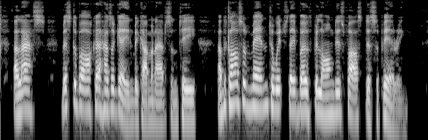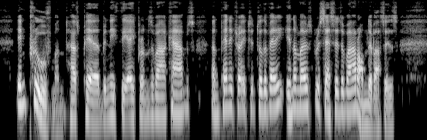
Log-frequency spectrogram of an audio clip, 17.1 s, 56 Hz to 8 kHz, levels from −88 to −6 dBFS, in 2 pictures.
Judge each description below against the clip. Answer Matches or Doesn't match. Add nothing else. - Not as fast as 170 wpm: Matches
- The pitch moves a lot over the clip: Doesn't match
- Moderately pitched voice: Matches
